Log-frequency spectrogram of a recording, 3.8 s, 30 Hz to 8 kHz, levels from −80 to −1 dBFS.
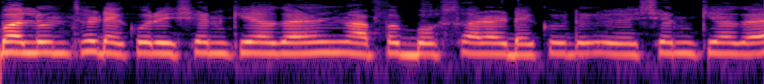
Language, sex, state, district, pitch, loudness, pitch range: Hindi, female, Chhattisgarh, Raipur, 235 Hz, -22 LUFS, 230-245 Hz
